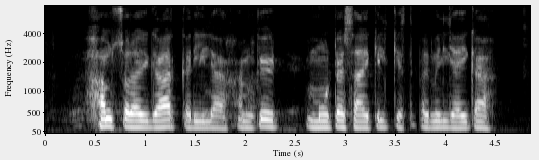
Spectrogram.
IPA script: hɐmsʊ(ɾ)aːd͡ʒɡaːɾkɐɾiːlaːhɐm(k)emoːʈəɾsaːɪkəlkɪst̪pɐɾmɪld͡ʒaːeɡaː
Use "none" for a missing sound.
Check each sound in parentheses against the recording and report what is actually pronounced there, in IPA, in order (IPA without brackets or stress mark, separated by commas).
ɾ, k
